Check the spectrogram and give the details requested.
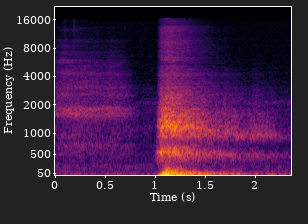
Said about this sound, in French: Donc quand le mental s'emballe, faire une pause et se reconnecter au moment présent, se reconnecter à sa respiration. On inspire, on expire.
